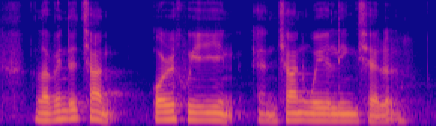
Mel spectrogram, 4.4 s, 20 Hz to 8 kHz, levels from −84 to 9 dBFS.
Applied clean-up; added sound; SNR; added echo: none; none; none; none.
